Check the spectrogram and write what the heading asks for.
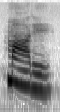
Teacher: It's a breathed M, and it works the same way as the breathed L in flare, to be pretty, and the breathed N in ne, meaning to. You start with a whispered M, and you finish with a normal M, and when you put the two together, you get the breathed M.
